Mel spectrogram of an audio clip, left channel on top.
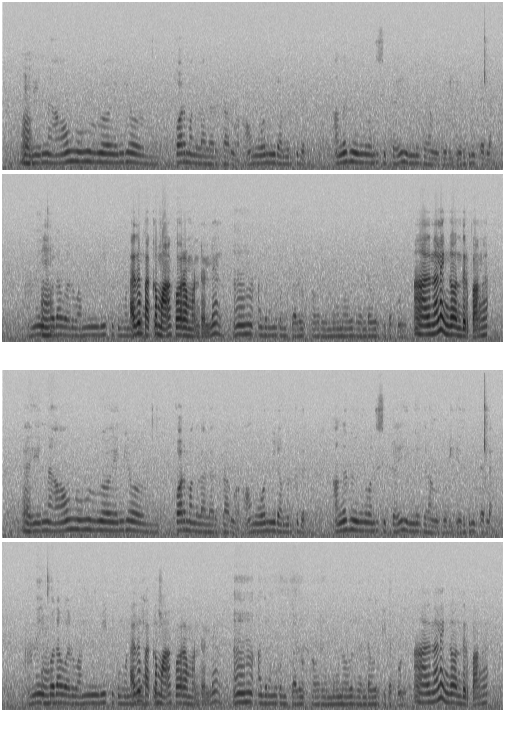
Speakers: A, on the left; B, on the right.
A: ம்
B: அ என்ன அவுங்க ஊ இப்ப எங்யோ கோரமங்களால இருக்குறாங்கோ அவுங்க ஓன் வீடு அங்க இருக்குது அங்கந்து இங்க வந்து ஷிஃப்ட் ஆயி இங்க இக்குறாங்கோ குடி எதுக்குன் தெர்ல ஆனா இப்போதா
A: ம்
B: ஒரு ஒன் வீக்குக்கு முன்னாடி
A: அதுவும்
B: ஆப்ரேஷன்
A: பக்கமா கோரமண்டல்லு
B: ஆஹா அது ரொம்ப கொஞ்ச தொழுவு ஒரு மூணு அவர் ரெண்டு அவர் கிட்ட போணும்.
A: அ அதனால இங்க வந்திருப்பாங்க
